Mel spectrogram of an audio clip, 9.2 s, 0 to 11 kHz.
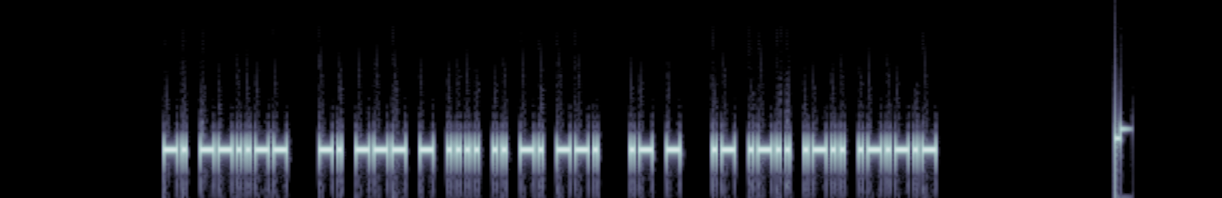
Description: Morse code, heard as a keyed tone, about 34 wpm, 700 Hz. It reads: N, NOTHING AT ALL.
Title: Sentences from Top 500 Words and Abbreviations 35wpm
